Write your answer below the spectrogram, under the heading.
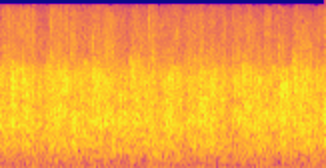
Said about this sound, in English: Give Lord a good clap offering this morning. Would you do that?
